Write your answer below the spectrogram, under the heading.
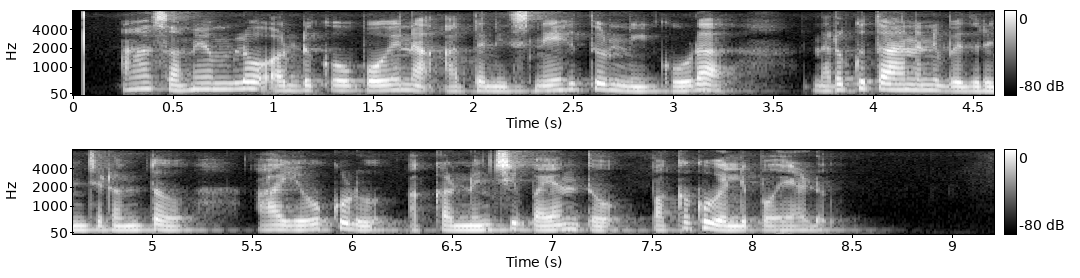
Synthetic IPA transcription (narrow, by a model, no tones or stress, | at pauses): aːsɐmɐjɐmlo̞ːʔɐɖːukoːboːjinɐʔɐt̪ɐnisneːɦit̪uɳːikuːɽaː | nɐɾukut̪aːnɐnibe̞d̪iɾiɲt͡ʃɐɽɐnt̪o̞ːaːjuʋɐkuɽuɐkːɐɽnuɲt͡ʃibʱɐjɐnt̪o̞ːpɐkːɐkuʋe̞ɭːipɔːjaːɽu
